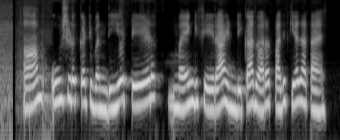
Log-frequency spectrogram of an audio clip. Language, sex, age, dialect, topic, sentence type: Hindi, female, 25-30, Marwari Dhudhari, agriculture, statement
